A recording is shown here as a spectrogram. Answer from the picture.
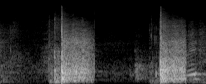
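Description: Skateboard smacked down onto a wooden ramp twice, about a second apart, each a sharp knock that dies away quickly.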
